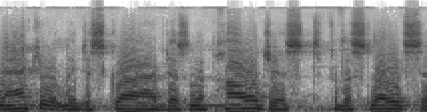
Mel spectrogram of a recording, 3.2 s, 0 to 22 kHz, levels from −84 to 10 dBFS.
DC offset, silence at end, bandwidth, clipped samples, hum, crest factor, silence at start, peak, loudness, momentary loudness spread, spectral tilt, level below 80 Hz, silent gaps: 10%; 0 s; over 20 kHz; 2%; none; 4 dB; 0 s; 0 dBFS; -4 LUFS; 2 LU; -4.5 dB/octave; -26 dBFS; none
